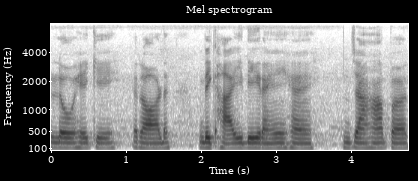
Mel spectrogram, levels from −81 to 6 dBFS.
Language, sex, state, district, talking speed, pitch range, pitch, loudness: Hindi, male, Bihar, Kaimur, 115 wpm, 110-115 Hz, 115 Hz, -20 LUFS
